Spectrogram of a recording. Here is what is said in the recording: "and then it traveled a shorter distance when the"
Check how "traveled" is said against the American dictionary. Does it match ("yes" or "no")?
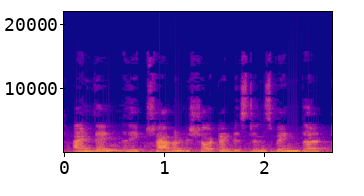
yes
